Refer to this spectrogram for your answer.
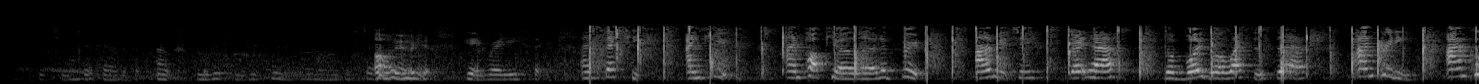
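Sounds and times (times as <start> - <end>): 
hands clapping: 5.8 - 14.7.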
